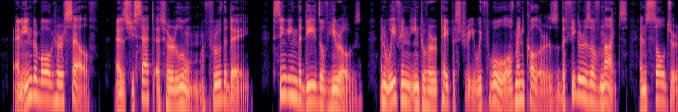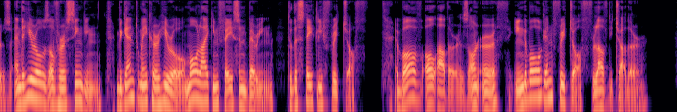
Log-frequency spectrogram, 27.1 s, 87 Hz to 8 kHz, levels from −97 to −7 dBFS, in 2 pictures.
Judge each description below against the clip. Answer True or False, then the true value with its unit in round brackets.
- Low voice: True (125 Hz)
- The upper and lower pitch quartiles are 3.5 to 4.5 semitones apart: True (3.8 semitones)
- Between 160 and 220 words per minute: False (145 wpm)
